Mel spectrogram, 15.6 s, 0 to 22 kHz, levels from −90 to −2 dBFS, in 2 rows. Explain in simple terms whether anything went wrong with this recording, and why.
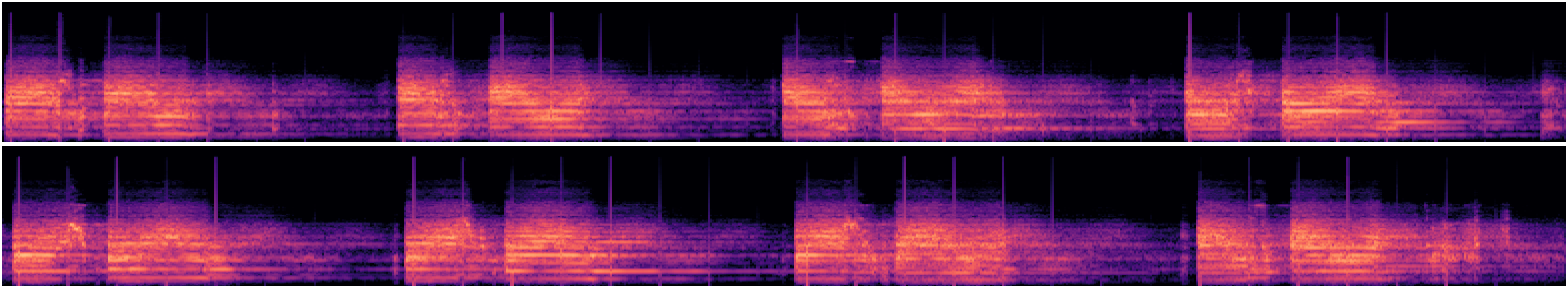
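Something did go wrong: the audio has periodic USB or driver dropouts. From 0.05 s to 15.54 s, a few milliseconds of sound go missing about every 0.25 s. The gaps are skipped, not filled with silence, so the sound jumps forward and you hear steady ticks. Random clicks would come at uneven times. These keep a strict beat and only sound where there is audio, which points to a background task interrupting the audio connection on a fixed timer.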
